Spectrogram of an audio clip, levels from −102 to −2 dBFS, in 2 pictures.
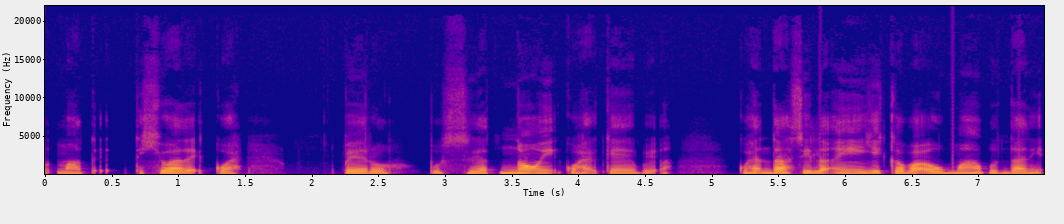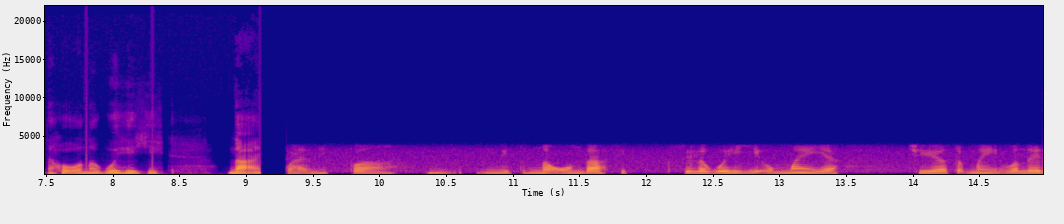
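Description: From 5.81 to 8.30 s, periodic USB or driver dropouts punch roughly 2 ms silent gaps every 0.5 s, heard as about seven evenly spaced ticks. At 9.10 s, a 200 ms silence precedes duller, boxier sound, likely the input switched to a poorer device: nothing above 3.8 kHz, level down about 5 dB, new noise about 30 dB below.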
